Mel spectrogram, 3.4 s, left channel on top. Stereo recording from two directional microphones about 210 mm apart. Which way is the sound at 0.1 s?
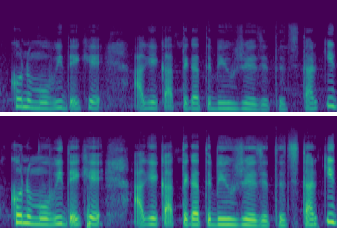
40° right (ahead or behind).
